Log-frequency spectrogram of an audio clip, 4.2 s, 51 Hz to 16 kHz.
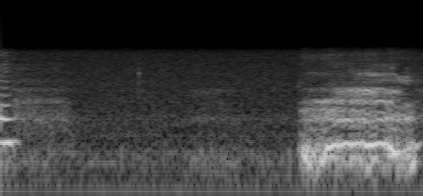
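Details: Cub of Jewel the American black bear cries in the winter den, February 21, 2013, as cubs Fern and Herbie begin playing; quiet den hush, then a sudden loud nasal wail lasting about a second with a gently arching pitch.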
